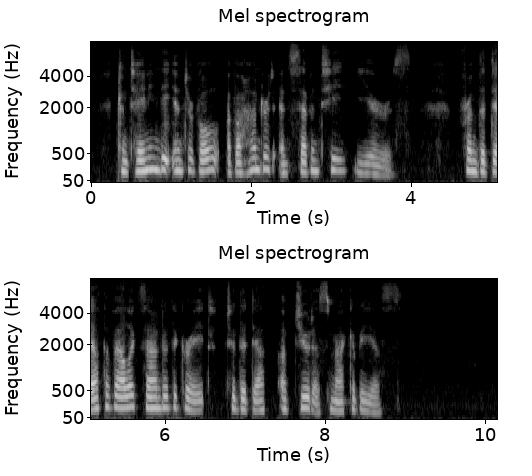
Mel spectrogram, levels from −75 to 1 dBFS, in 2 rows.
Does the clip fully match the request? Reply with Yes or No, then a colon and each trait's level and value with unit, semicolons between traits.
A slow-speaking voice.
Yes: slow, 125 wpm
